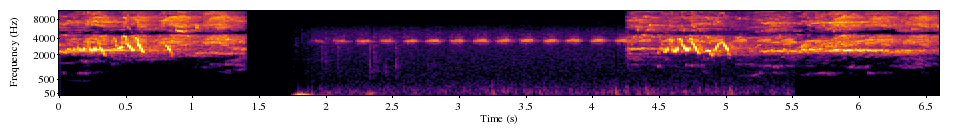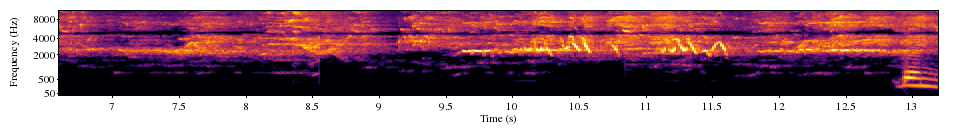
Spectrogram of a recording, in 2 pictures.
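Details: A flock of lorikeets at a bird park in Hyderabad, Telangana, visited in the afternoon, keeps up a continuous, shrill, scratchy chatter of overlapping screeches and squeaks, interrupted early by low rumbling noise and a steady tone.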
